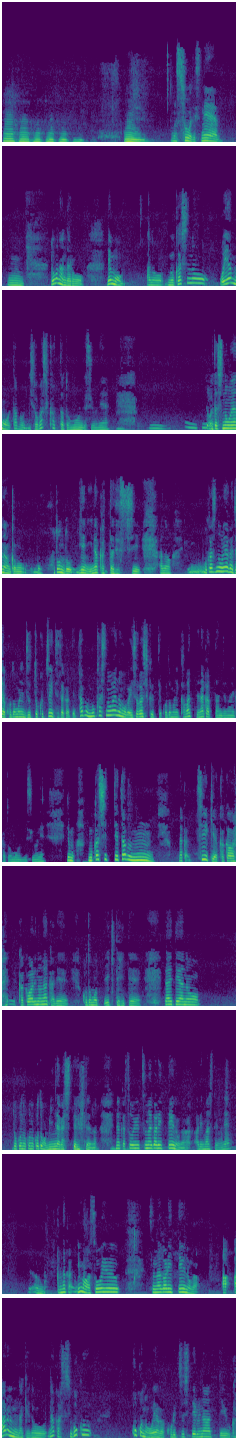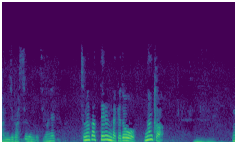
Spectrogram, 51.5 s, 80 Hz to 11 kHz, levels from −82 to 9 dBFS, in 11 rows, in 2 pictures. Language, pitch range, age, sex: Japanese, 165-255 Hz, 40-59, female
